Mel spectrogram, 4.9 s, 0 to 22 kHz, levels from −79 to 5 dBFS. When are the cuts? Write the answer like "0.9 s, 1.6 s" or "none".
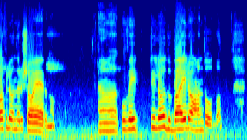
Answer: none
